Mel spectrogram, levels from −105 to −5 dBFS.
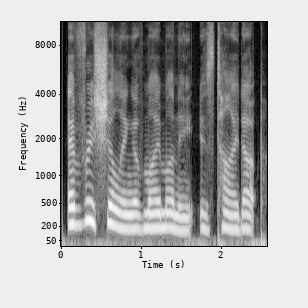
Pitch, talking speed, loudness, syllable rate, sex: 185 Hz, 185 wpm, -15 LUFS, 5.0 syllables/s, female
